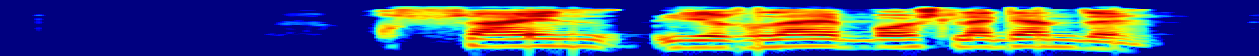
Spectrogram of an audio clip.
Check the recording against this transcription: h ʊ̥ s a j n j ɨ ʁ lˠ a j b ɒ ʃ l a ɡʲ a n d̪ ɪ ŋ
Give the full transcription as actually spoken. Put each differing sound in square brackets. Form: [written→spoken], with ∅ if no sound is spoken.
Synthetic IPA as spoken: [h→χ] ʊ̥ s a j n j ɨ ʁ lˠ a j b ɒ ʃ l a ɡʲ a n d̪ ɪ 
